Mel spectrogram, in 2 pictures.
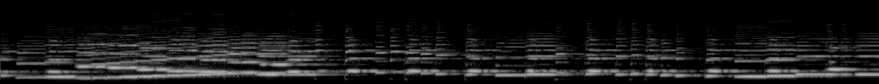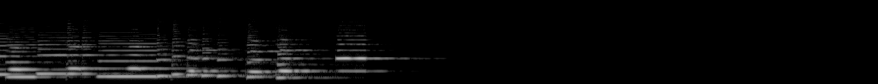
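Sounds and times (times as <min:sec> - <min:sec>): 
flute and clarinet duet: 0:00.0 - 0:12.8.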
